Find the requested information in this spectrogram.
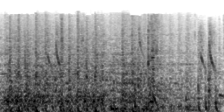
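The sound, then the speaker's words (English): Sustained gunfire in a firefight between people sheltering behind SUV doors and terrorists: dense, rapid, overlapping shots and bursts that fill the whole clip without pause. “They all pile out and, taking cover behind the SUV doors, engage in the firefight with the terrorists.”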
